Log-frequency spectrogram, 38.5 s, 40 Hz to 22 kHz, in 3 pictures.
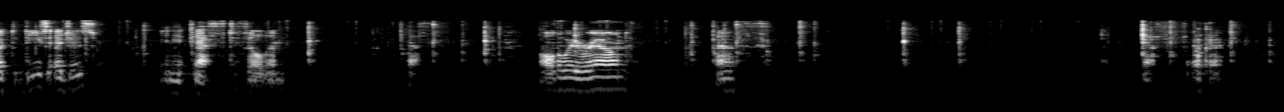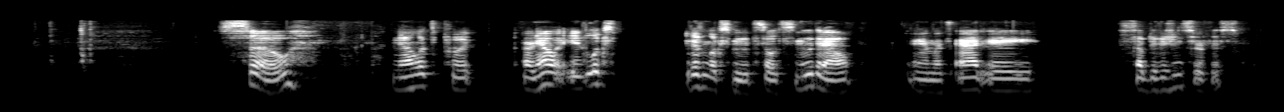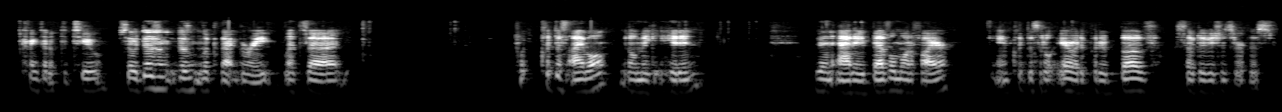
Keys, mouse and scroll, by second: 1.9 f, 4.0 f, 4.5 middle click, 7.1 f, 11.4 f, 12.0 Tab, 13.6 KP_1, 14.7 Tab, 16.2 Tab.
